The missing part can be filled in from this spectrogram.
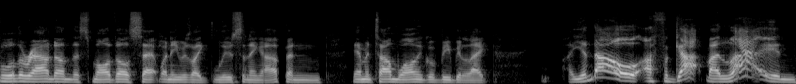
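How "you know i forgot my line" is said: very slow, drawn out, swooping pitch. Retelling how an actor joked around on set: Christopher Walken impression. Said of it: "I love his Walken impression".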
